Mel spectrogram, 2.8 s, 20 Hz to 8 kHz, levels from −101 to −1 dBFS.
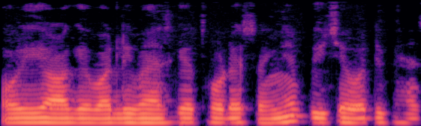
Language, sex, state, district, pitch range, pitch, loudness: Hindi, male, Uttar Pradesh, Jyotiba Phule Nagar, 105-110 Hz, 105 Hz, -27 LUFS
